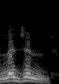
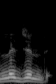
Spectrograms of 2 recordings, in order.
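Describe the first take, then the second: Both takes have the same delivery.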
